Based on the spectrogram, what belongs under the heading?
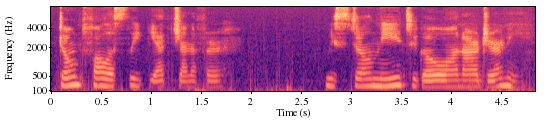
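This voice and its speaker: Woman acting a slow, eerie sleep story narrator. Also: medium pitch, steady tone, a little mellow, natural voice, poor audio. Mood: soothing, eerie. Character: eerie woman guiding a children's sleep meditation tape, soothing yet haunting. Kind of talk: guided sleep meditation in horror audio story.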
